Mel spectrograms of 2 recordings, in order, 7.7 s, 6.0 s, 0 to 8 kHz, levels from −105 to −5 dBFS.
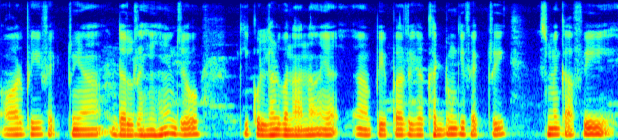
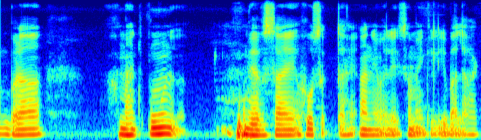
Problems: continuous background conversations, low volume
